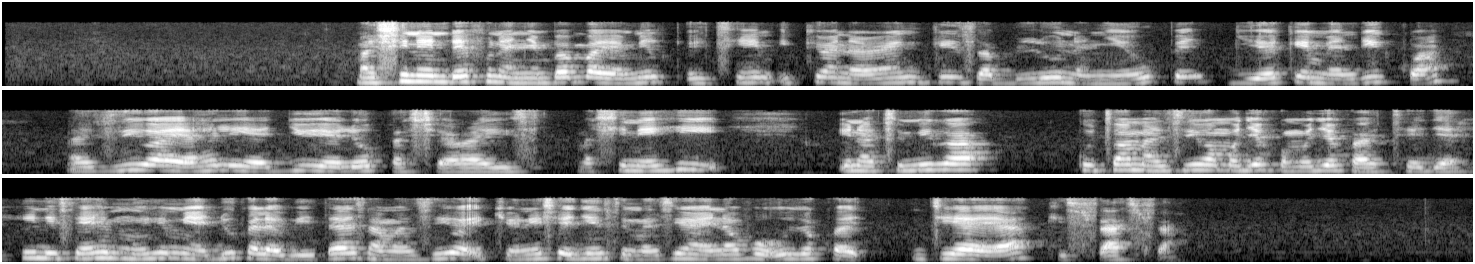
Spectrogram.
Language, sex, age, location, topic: Swahili, female, 18-24, Dar es Salaam, finance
